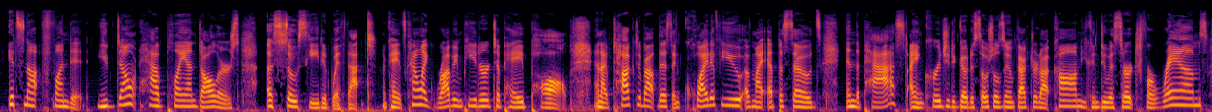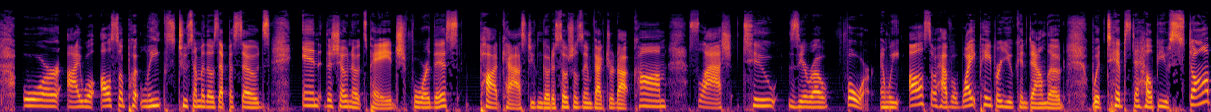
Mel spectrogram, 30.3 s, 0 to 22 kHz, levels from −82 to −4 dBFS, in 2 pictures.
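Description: A mains buzz runs under the speech from start to finish. Its harmonic series is built on 60 Hz, so the hum comes from a 60 Hz supply, and it reaches well up into the kilohertz range, which gives it a raspy, edgy quality rather than a smooth low hum. Sharp switching spikes entering the signal path twice per mains cycle produce that dense ladder of harmonics. The buzz stays steady throughout, sitting roughly 40 dB below the speech.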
